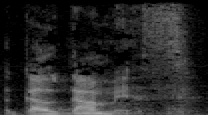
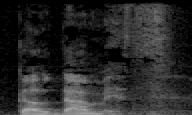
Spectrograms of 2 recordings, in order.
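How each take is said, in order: The two takes are said the same way.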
